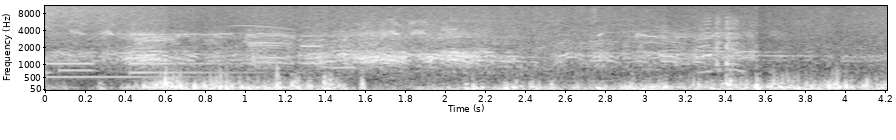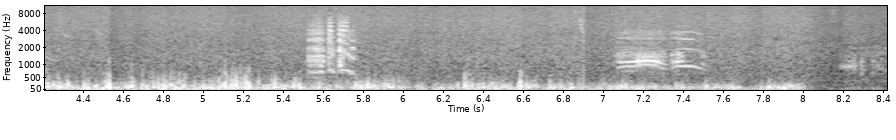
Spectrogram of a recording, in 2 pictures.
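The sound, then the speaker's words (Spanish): A flock of wintering geese honks steadily across the Salina Grande lagoon, one of the Villafáfila lagoons near Otero de Saregos, Zamora, Spain, heard from its bird observatory; many overlapping calls with a few louder honks standing out over a constant wash of cackling. “Aquí está el observatorio de la laguna Salina Grande, uno de los puntos desde los que se pueden observar a las aves, que en esta época del año permanecen en las lagunas de Villafáfila.”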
